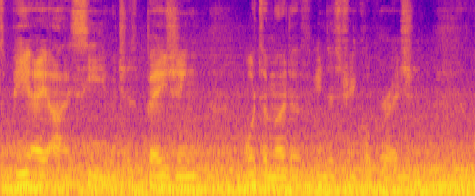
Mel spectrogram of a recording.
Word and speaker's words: BAIC: so we are in a bike which sounds strange to pronounce but that's how you do a say it apparently it's baic which is Beijing or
